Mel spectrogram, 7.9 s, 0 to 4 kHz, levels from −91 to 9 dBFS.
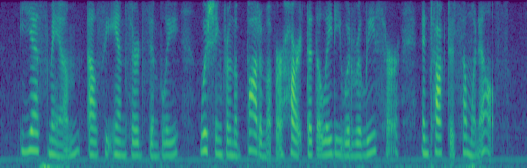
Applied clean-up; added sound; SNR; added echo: none; none; none; none.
